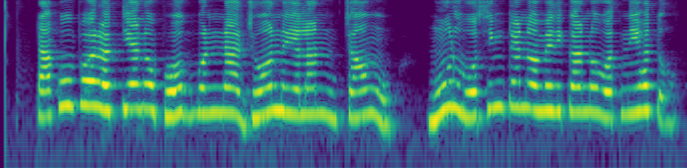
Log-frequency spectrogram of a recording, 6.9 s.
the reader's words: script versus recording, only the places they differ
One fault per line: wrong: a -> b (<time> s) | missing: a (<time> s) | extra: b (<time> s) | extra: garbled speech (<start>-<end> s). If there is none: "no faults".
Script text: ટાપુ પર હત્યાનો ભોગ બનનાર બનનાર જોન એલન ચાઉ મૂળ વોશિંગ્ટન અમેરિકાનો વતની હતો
missing: બનનાર (2.4 s)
